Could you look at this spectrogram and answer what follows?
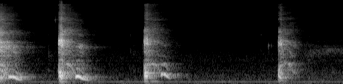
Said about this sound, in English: So, sorry, I'm going to sneeze. I don't want to sneeze.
